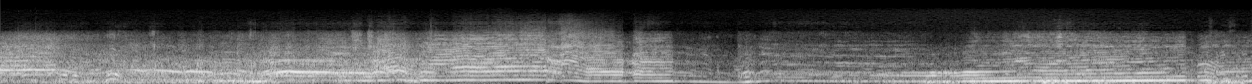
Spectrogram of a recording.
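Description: A Metro 6R4 rally car's V6 engine roars at full throttle as it approaches and passes.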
